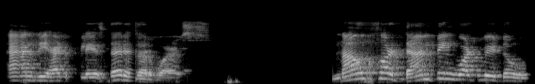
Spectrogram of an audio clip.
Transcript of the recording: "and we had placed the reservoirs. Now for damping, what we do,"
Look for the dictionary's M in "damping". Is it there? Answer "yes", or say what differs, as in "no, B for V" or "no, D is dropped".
yes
